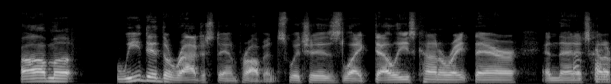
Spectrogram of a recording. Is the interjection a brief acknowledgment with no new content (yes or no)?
yes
